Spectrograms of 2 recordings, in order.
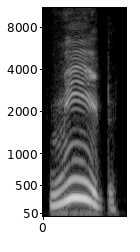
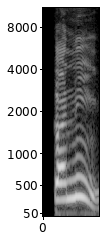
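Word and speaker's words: knee: पे है ही नहीं साइलेंट लेटर के केस में आप ये मान के चलिएगा कि वो शब्द में वो जो अक्षर है वो है ही नहीं वो वहां पे मौजूद ही नहीं है के एन डबल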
